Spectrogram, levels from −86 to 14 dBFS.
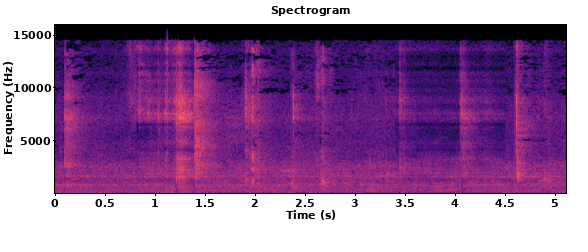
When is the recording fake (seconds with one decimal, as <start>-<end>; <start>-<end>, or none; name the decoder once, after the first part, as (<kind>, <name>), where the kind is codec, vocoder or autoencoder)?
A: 0.8-1.4 (codec, SNAC); 3.4-4.5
